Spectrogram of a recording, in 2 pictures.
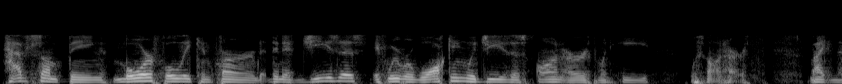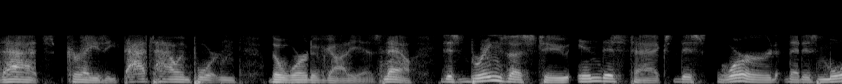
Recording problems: garbled, watery; badly; nothing above 4 kHz
abrupt cut into speech; at the end

